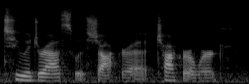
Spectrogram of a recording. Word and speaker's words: chakra: But one of the things that I like to address with chakra work, I'm trying to learn to say it right, chakra. It's not chakra, it's chakra.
